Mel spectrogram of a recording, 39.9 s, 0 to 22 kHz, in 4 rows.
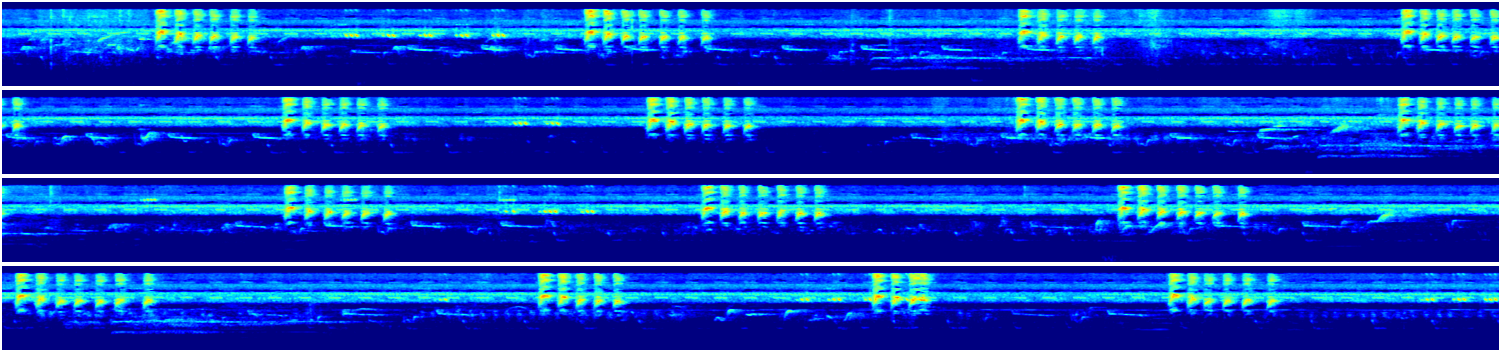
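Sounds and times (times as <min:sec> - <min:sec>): birds chirping and calling: 0:00.0 - 0:13.1, 0:16.0 - 0:34.3.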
